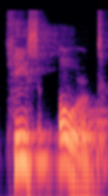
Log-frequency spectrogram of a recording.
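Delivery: put-on teacher presenting "He's old" word by word; model pronunciation. Shown as a demonstration. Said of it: "Pronúnciala, Manuel".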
